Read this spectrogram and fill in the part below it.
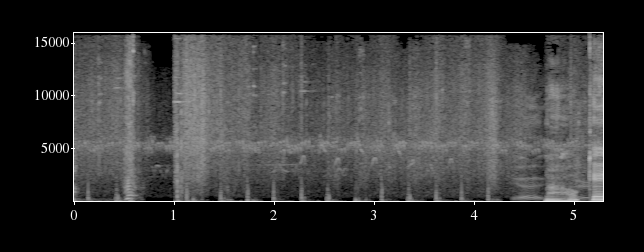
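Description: Footsteps swish steadily through grass.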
